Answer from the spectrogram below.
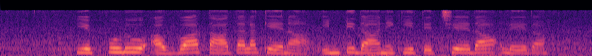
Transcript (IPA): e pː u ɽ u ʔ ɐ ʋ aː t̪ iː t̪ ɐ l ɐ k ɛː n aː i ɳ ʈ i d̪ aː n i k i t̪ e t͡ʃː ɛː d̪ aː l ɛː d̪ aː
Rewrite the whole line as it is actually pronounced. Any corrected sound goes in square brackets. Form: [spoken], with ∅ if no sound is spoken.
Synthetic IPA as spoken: e pː u ɽ u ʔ ɐ [ʋː] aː t̪ [aː] t̪ ɐ l ɐ k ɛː n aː i ɳ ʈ i d̪ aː n i k i t̪ e t͡ʃː ɛː d̪ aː l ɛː d̪ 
